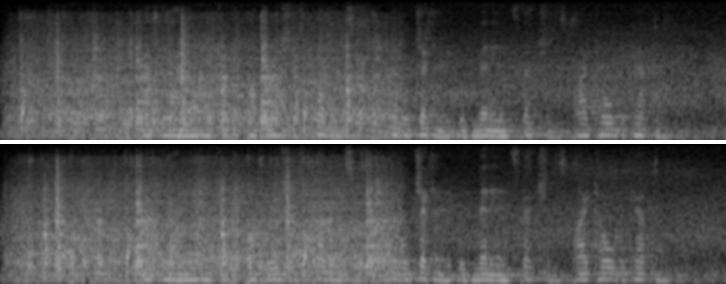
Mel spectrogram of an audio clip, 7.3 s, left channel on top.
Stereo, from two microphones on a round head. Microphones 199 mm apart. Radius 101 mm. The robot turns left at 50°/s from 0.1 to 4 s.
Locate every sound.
1.4 s a man speaking: 30° left, 4 m; by 6.8 s 100° right, 4 m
